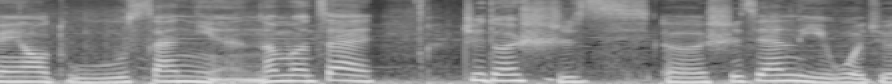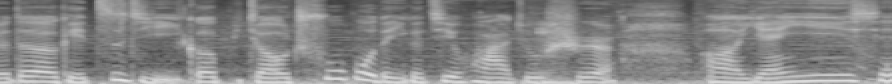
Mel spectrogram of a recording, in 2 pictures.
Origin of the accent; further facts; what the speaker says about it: Beijing, China; 包括也回到北京，因为我家也是北京的，然后回到父母身边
